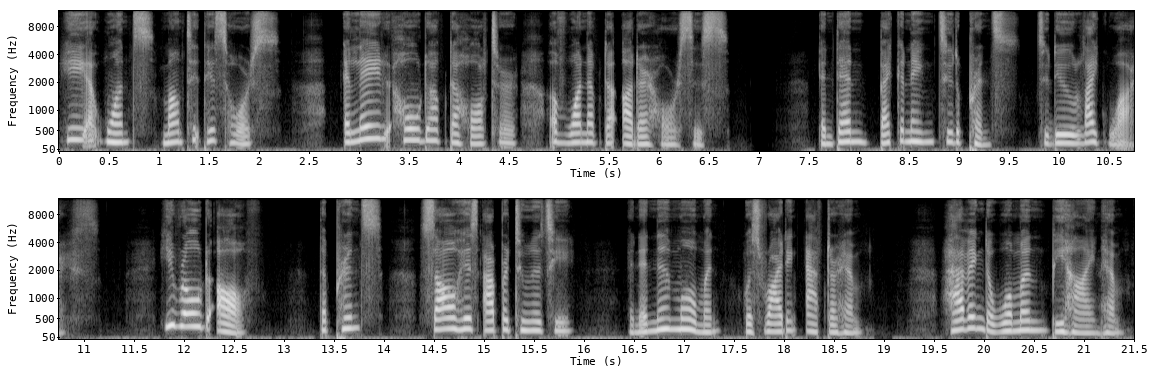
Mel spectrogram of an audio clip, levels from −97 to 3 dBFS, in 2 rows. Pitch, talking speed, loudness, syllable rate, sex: 215 Hz, 135 wpm, -18 LUFS, 4.4 syllables/s, female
